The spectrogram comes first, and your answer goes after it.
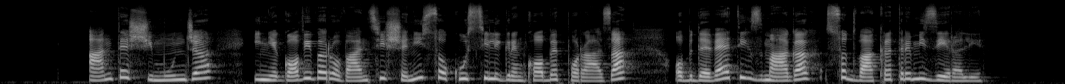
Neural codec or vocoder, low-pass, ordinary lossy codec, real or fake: none; 19.8 kHz; none; real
